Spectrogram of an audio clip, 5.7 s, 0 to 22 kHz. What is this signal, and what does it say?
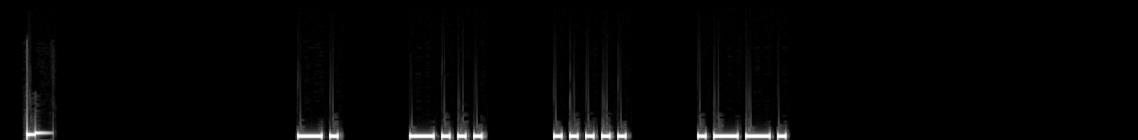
Morse code, heard as a keyed tone, about 30 wpm, spaced as for 17 wpm, 700 Hz. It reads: NB5P
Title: USA Call Signs - 4 Characters - 3x Character Spacing - 30wpm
